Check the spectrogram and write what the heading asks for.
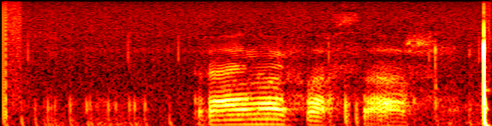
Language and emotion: Russian, sad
